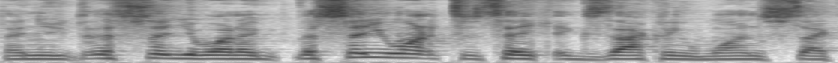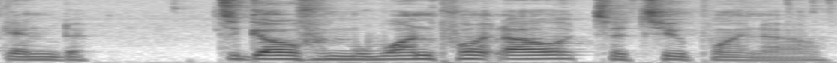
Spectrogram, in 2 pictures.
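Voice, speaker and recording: A man talks at a moderate pace with a dark, mellow tone. His pitch is fairly high, with ordinary pitch variation. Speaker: video editing tutorial creator. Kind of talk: tutorial. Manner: halting, many fillers and restarts; casual.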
